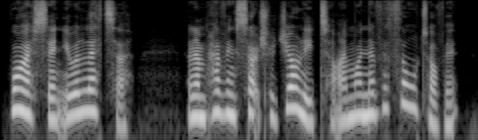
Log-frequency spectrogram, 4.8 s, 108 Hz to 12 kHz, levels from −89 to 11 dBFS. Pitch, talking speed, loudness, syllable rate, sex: 250 Hz, 215 wpm, -18 LUFS, 5.5 syllables/s, female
